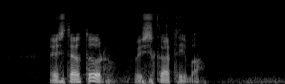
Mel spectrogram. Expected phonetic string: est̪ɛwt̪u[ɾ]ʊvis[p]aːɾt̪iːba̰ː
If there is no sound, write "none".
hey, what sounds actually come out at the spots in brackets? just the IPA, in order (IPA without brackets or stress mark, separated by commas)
ɾ, k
